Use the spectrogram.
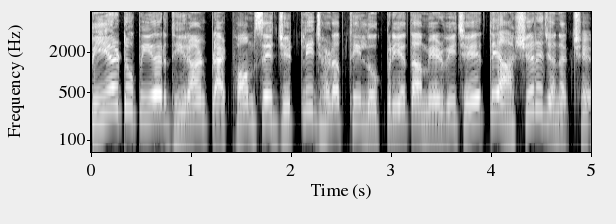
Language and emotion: Gujarati, surprised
